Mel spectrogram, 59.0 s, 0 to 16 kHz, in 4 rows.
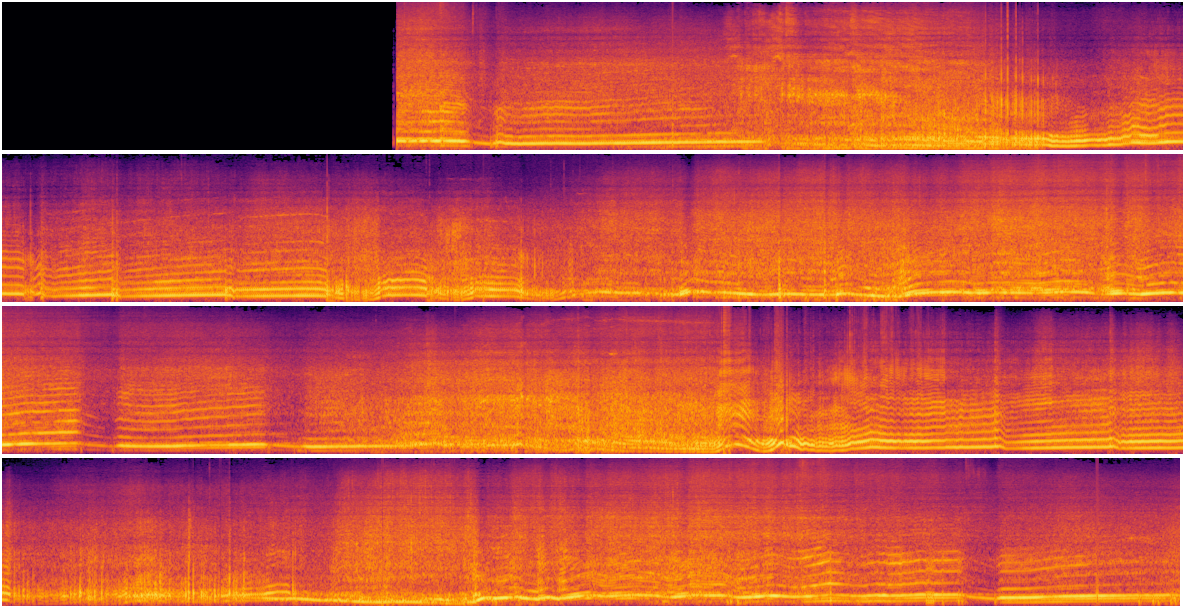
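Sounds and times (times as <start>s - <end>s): rally car engines revving: 5.0s - 59.0s.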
